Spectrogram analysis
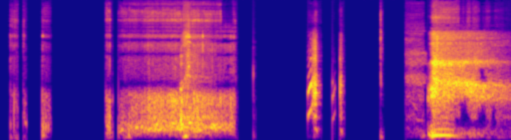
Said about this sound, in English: just for any listeners at home who don't like the sound of a sip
